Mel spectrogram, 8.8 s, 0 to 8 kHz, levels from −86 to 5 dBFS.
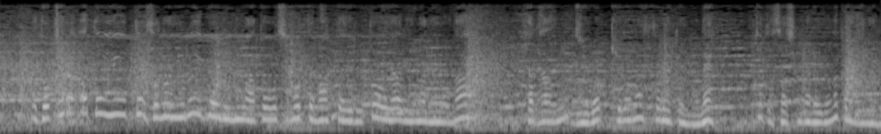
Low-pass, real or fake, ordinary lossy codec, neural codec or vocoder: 7.2 kHz; real; none; none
